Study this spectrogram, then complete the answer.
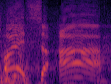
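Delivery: high scared yelp; startled scream. Real, not acted. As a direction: shriek in sudden fright. Jump scare in horror game.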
